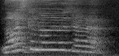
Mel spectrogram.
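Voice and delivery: high-pitched imitation of a parent telling a child off; scolding parent. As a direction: mimic a parent cutting off the crying, a bit over the top. Padre regañando al hijo llorando. (imitando a un padre que regaña, voz aguda)

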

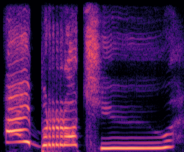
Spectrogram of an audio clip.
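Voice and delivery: high, slow, excited reveal; excited singsong. Real, not acted. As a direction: sing out the surprise gift. Presenting a surprise gift.

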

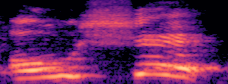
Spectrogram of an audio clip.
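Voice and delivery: sudden realization. Retold or imitated. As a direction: it dawns on you all at once.

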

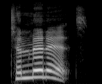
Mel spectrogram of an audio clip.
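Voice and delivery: loud, high impatient shout. Acted. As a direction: bark it back at the door. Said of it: "long enough to shout the two words".

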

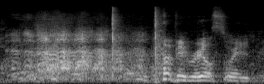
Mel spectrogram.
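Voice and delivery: very slow, laughing sarcastic drawl. Pretend. Long-married listeners mocking the groom's vows, slow sarcastic laugh.

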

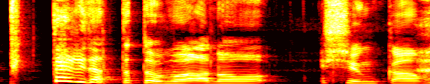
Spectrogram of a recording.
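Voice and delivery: ordinary delivery

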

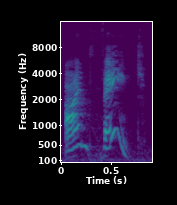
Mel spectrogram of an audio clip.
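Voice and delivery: high, loud squeal; squealing pig. A narrator's reading. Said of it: "squealed Roly Pig".

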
